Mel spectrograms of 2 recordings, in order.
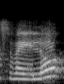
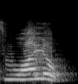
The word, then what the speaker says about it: swallow: as a and it it is pronounced as o it is not swellow it is swallow is AEL to swallow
